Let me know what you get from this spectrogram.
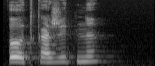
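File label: "ӧткажитны", Komi-Zyrian, female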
